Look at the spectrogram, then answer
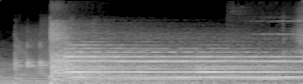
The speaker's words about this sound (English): the head splitting tolling of a giant bell rebounds through the inside of her skull.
